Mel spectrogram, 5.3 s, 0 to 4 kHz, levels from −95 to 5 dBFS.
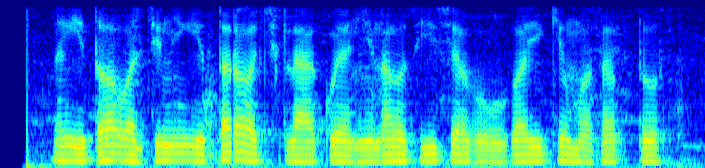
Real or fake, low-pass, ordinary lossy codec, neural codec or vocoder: fake; 3.6 kHz; none; vocoder, 22.05 kHz, 80 mel bands, Vocos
